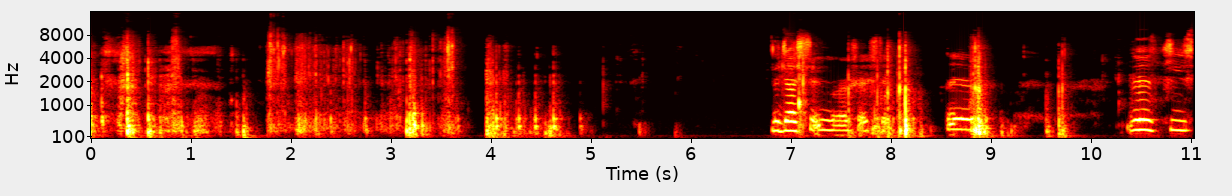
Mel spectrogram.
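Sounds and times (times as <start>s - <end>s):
plastic parts knocking and cracking: 0.0s - 5.2s, 7.0s - 9.9s.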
